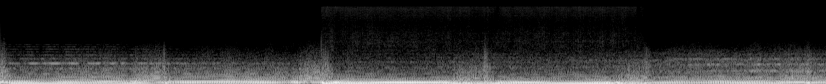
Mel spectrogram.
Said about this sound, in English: So he made a sub melody, combined it with white noise that matched the frequency of the sub, and put it through some distortion. You can actually hear some of these sub parts in the final game if you listen closely.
